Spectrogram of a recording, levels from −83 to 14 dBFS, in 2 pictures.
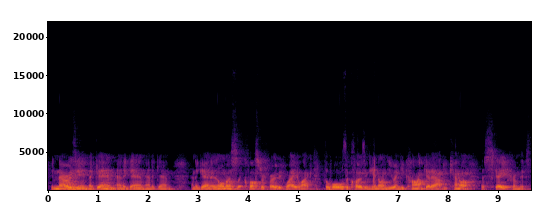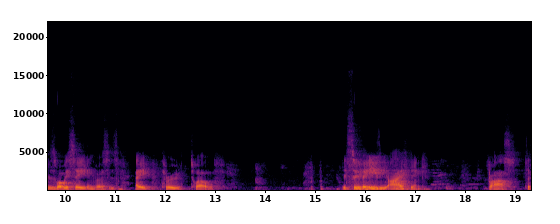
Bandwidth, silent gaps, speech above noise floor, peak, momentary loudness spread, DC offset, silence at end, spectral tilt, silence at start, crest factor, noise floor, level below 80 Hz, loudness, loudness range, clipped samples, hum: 7.6 kHz; none; 40 dB; -6 dBFS; 12 LU; under 0.1%; 0 s; -8.5 dB/octave; 0.05 s; 16 dB; -62 dBFS; -62 dBFS; -22 LUFS; 5 LU; under 0.1%; none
